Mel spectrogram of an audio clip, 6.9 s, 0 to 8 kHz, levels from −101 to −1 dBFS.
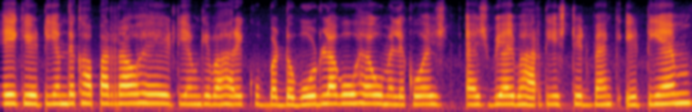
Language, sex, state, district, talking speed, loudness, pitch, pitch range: Bundeli, female, Uttar Pradesh, Hamirpur, 215 wpm, -15 LUFS, 225 Hz, 220-240 Hz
